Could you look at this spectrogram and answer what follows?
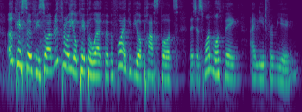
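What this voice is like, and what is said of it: Put-on Ghanaian accent. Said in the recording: “I'm about to do a Ghanaian accent”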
